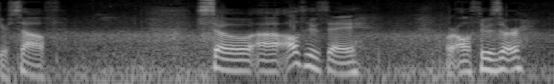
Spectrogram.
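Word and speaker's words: Althusser: so i'll tuesday or all suzer it looks like a loser but i think you don't pronounce the are talked about the way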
